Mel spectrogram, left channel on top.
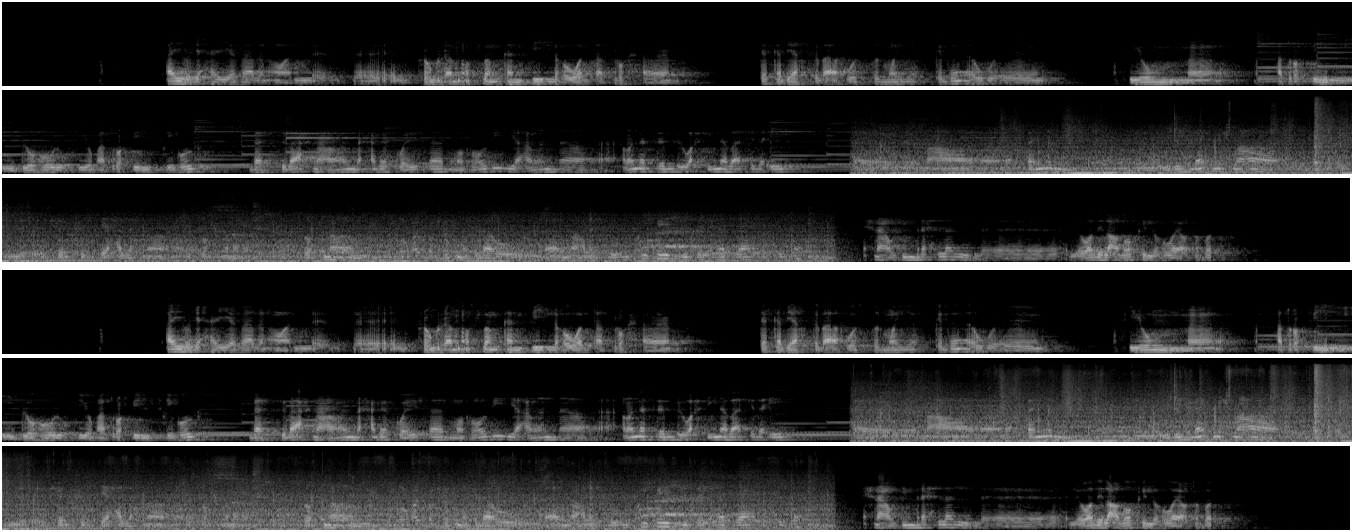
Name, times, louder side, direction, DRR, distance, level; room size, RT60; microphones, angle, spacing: voice 1, 1.6-6.8 7.6-10.4 11.3-12.3 12.7-15.5 16.0-21.3 22.0-26.3 26.8-29.5 30.0-30.8 31.3-35.0 35.6-39.1, right 2 dB, 60° right, 9 dB, 1.7 m, -31 dB
sound 1, 12.5-20.6 20.9-25.9, right 2 dB, 85° left, 3.8 m, -47 dB
sound 2, 22.0-35.3, right 2 dB, 40° right, 1.7 m, -33 dB
25.0 x 23.5 x 9.4 m, 0.80 s
head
